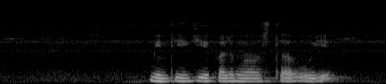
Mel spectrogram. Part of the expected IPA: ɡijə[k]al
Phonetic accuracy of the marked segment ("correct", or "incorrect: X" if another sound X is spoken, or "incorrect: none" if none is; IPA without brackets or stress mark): incorrect: p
